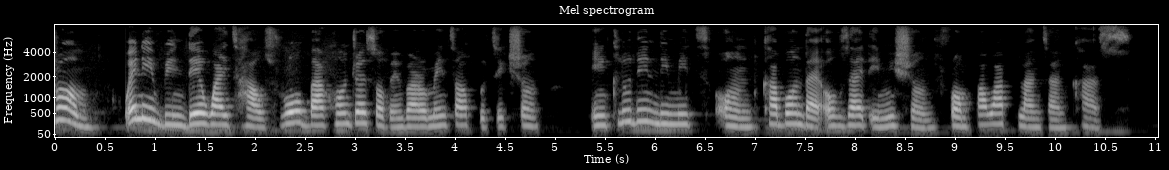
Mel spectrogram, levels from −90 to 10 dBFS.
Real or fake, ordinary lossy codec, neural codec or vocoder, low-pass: real; none; none; none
